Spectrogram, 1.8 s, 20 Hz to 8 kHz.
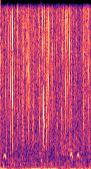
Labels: {"label": "biophony", "recorder": "SoundTrap 300"}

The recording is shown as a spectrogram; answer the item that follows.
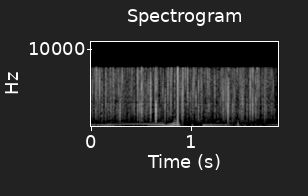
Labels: {"label": "biophony, cascading saw", "recorder": "SoundTrap 600 or HydroMoth"}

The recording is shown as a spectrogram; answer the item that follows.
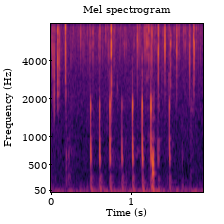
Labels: {"label": "biophony, knock", "recorder": "SoundTrap 300"}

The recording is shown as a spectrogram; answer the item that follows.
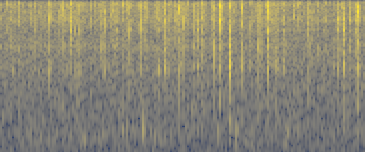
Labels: {"label": "ambient", "recorder": "HydroMoth"}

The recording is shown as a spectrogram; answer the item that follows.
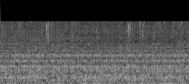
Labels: {"label": "anthrophony, boat engine", "recorder": "SoundTrap 500"}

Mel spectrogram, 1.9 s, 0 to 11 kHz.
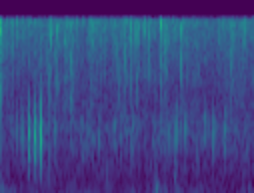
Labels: {"label": "biophony, damselfish", "recorder": "SoundTrap 500"}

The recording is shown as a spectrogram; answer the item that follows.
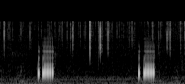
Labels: {"label": "biophony, knock croak", "recorder": "SoundTrap 300"}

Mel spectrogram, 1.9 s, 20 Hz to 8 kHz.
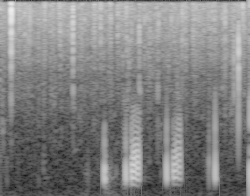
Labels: {"label": "biophony, stridulation", "recorder": "SoundTrap 600 or HydroMoth"}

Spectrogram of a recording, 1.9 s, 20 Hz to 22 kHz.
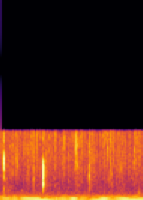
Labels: {"label": "biophony, midshipman", "recorder": "SoundTrap 500"}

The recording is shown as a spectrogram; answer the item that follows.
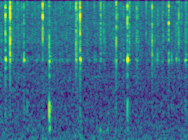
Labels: {"label": "ambient", "recorder": "HydroMoth"}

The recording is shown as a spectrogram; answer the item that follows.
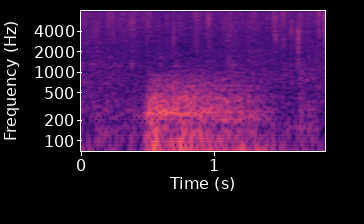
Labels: {"label": "biophony, growl", "recorder": "SoundTrap 500"}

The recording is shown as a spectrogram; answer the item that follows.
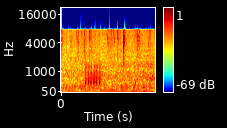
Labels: {"label": "biophony", "recorder": "SoundTrap 500"}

